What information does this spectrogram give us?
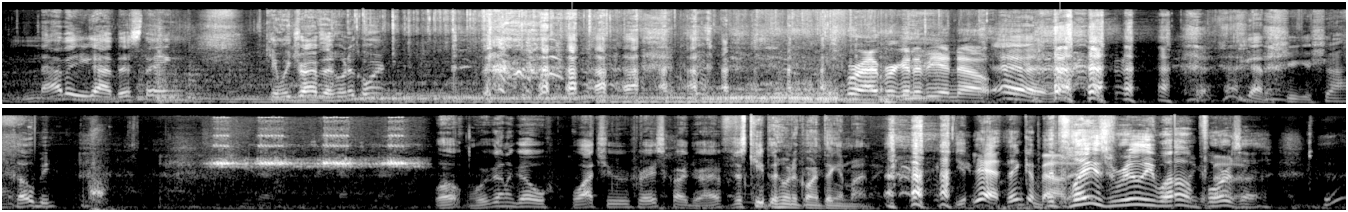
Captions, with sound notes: Now that you got this thing, can we drive the Hoonicorn? [Laughter] It's forever going to be a no. You got to shoot your shot. Kobe. [Chirping crickets] Well, we're going to go watch your race car drive. Just keep the Hoonicorn thing in mind. - Yeah, think about it. - It plays really well in Forza.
